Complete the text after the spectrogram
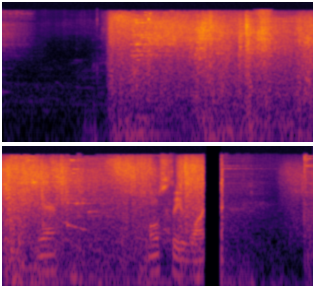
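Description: Game battle effects clash and whoosh loudly.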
